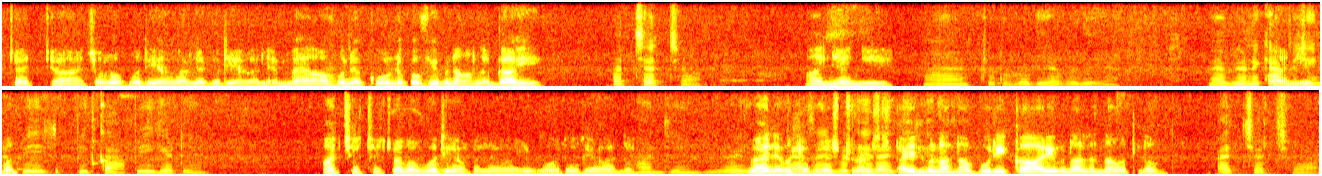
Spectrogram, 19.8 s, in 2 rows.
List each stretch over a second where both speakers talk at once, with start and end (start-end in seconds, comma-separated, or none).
15.5-17.4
